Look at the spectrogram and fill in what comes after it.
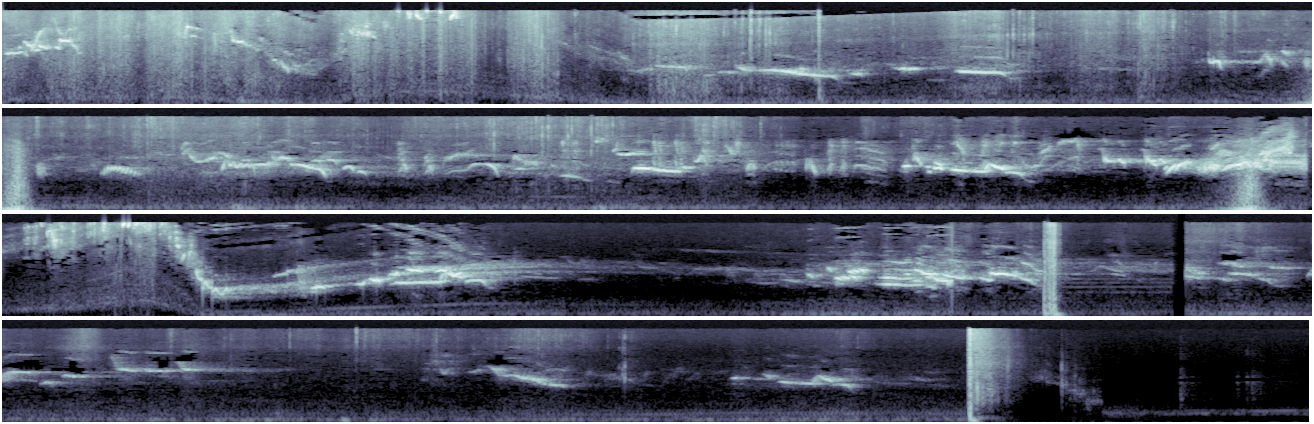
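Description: A small songbird twittering and chirping in quick, varied phrases that come and go, with four sharp clicks spread through the stretch.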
